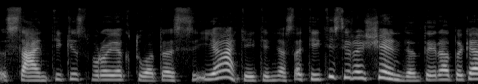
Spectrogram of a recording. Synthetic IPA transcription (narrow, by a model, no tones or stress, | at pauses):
sɑnʲt̪ʲiːkʲɪspɾoːjɛkt̪uɔt̪ɐsiːɑːt̪ʲɛɪt̪ʲɪnʲɛsɐt̪ʲɛɪt̪ʲɪsiːɾɐʃʲɛnʲd̪ʲɛnt̪ɐɪiːɾɐt̪oːkʲɛ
